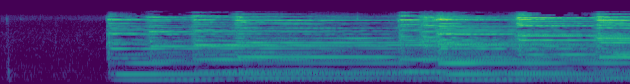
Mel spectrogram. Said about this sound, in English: I had to play it again. I want y'all to hear the chime.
